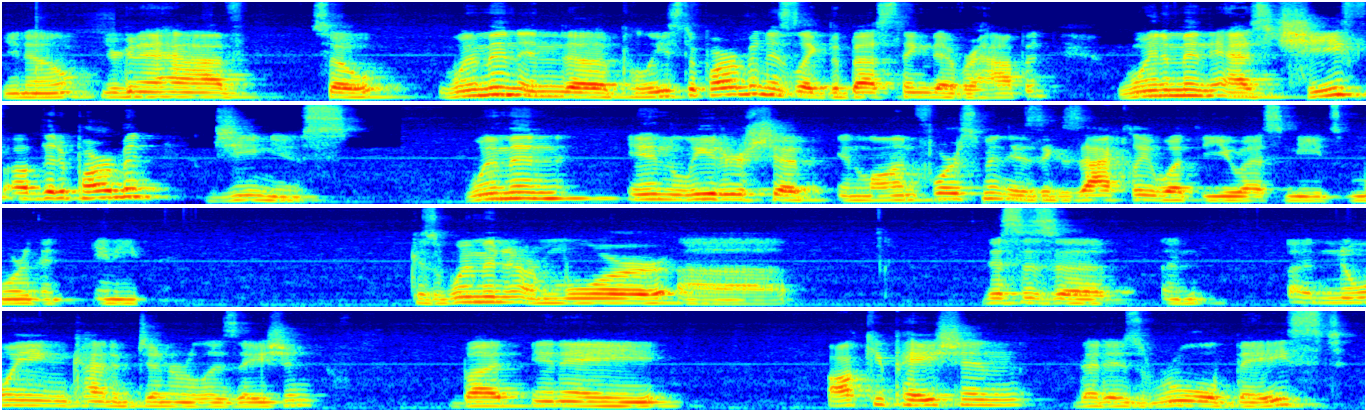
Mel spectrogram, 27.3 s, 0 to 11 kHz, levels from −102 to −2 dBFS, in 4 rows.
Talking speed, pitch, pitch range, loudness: 135 wpm, 145 Hz, 135-170 Hz, -25 LUFS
